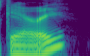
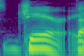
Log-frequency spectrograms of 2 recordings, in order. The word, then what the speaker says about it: Gerry: His name is spelled Jerry, G-E-R-R-Y, but apparently it's Gary. I don't like that. I don't like that. – G-E-R-R-Y? – Yeah. – That's Jerry. – That's Jerry. But he says Gary.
